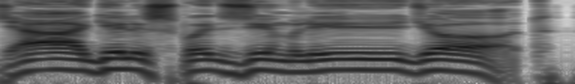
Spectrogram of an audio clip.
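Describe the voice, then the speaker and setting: A man's voice: fairly low pitch, fairly even intonation, drawn-out words, clean tone, no room sound, studio quality. A man voicing a stocky pompous official who drawls and chants in a trained voice. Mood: chanting.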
